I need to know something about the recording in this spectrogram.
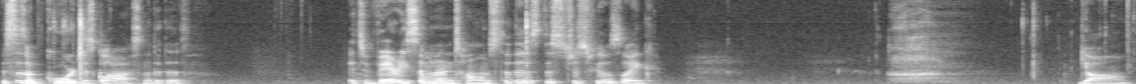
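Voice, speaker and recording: A woman in her thirties chatting loosely on a beauty livestream, swearing freely, dropping in Spanish words, her slightly raspy voice going in and out. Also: on the low side. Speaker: beauty vlogger. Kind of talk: rambling casual livestream chat. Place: small home beauty room, indoors.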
